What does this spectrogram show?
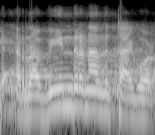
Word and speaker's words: Rabindranath Tagore: which is awarded for Nobel Peace Prize, is Rabindranath Tagore. As for the written language, we need to write R-A-B-I, Rabindranath Tagore. As for the pronunciation, we need to read Rabindranath Tagore according to Bengali, as per he is Bengali poet.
